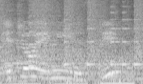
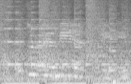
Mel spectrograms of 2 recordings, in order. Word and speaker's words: honest: That is pronounced with the vowel sound. Let us take the word honest. HONEST. HONEST.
